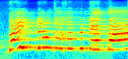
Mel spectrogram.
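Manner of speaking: high, cheery puppet voice; chirpy child puppet saying hello; puppet girl Tiur. Acted. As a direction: greet the kids as the little puppet.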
